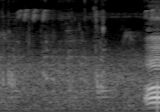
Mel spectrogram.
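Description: Quiet outdoor background with faint high chirping of insects and birds. A man's voice starts near the end.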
